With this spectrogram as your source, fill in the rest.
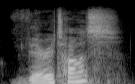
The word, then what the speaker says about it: Veritas: Hey, listen, thanks for sharing all your music with us this evening in that new EP, Veritas?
